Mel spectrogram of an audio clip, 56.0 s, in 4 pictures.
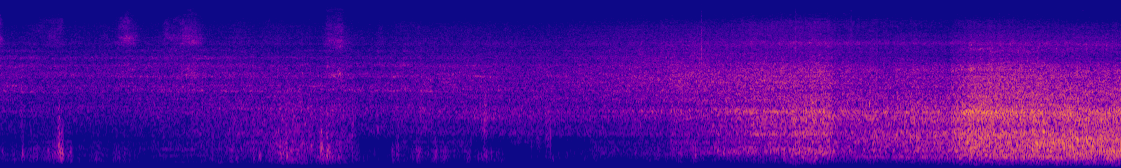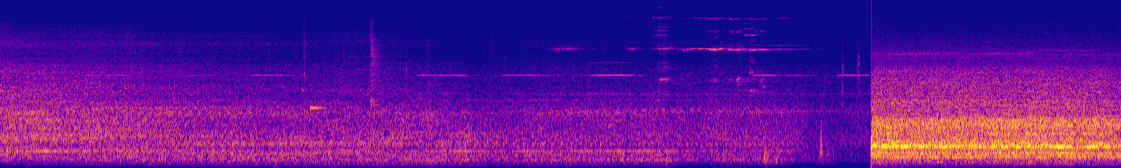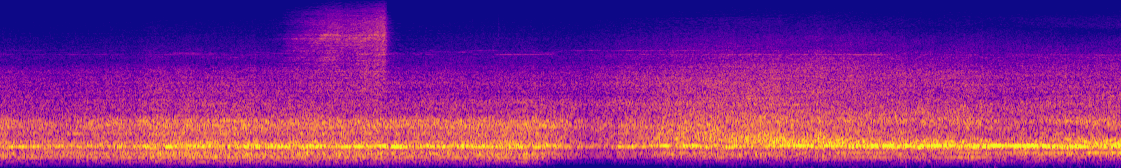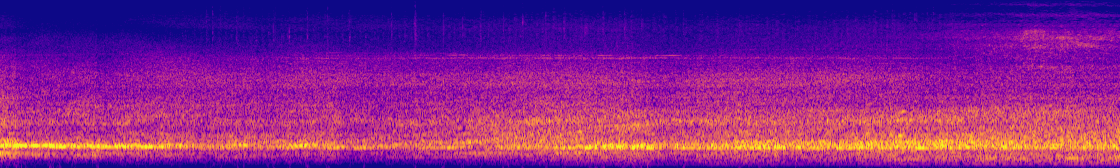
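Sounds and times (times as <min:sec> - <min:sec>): diesel train passing: 0:00.0 - 0:56.0
train humming: 0:00.0 - 0:56.0
brief hiss: 0:31.6 - 0:32.9.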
